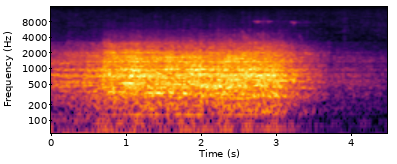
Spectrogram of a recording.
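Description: A car driving past: a rush of engine and tyre noise that swells up, holds for about two seconds, then fades away near the end.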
